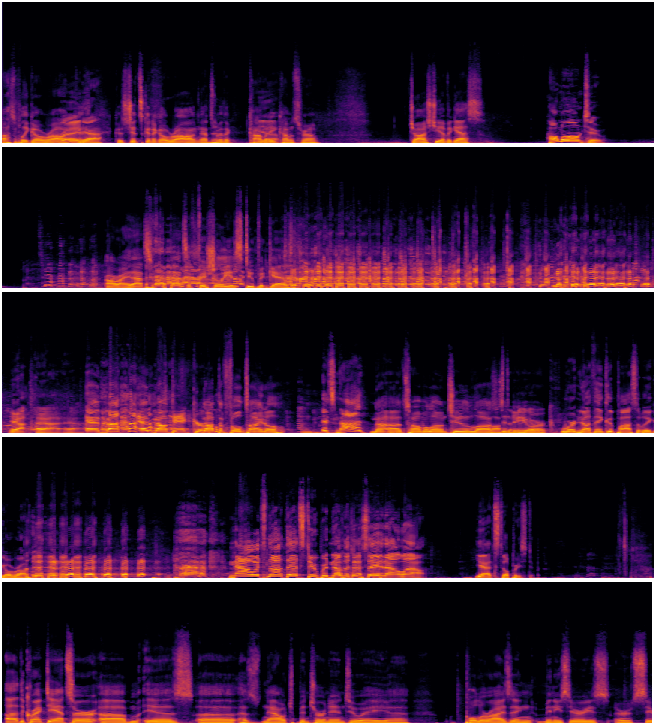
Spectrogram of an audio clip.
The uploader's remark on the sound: Live from the NerdMelt Showroom.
